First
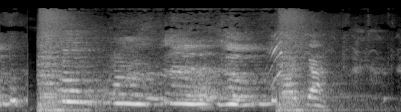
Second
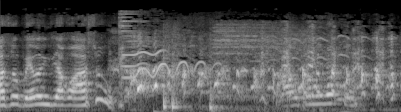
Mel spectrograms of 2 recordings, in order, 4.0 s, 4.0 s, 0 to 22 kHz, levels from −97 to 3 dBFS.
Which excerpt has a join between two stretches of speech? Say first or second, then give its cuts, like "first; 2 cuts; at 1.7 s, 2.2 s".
first; 1 cut; at 2.8 s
